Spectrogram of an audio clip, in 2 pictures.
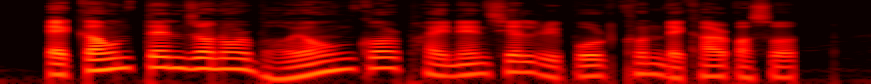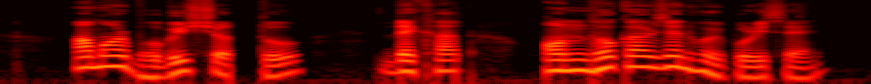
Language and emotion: Assamese, sad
